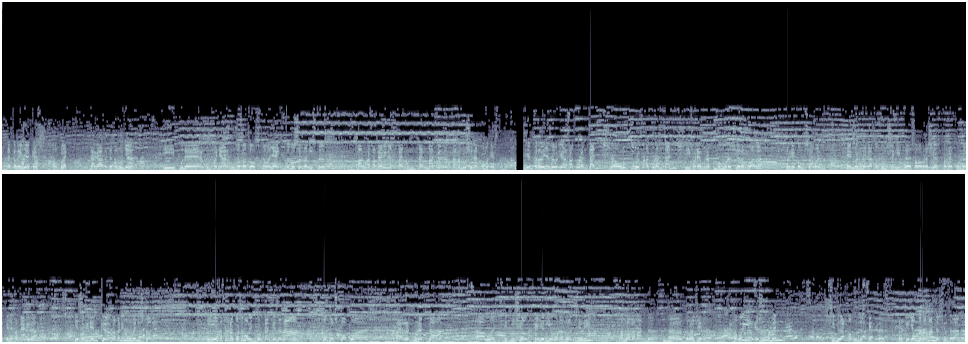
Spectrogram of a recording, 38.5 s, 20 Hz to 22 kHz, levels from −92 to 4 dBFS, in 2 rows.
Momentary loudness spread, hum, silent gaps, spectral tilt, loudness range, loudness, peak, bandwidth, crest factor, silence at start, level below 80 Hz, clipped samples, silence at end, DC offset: 4 LU; none; 10.28-10.41 s; -4.5 dB/octave; 1 LU; -14 LUFS; 0 dBFS; 8.8 kHz; 14 dB; 0 s; -36 dBFS; under 0.1%; 0 s; under 0.1%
